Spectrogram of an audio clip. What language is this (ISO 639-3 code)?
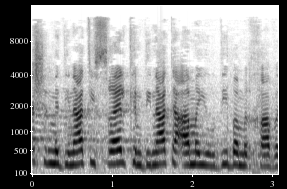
heb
